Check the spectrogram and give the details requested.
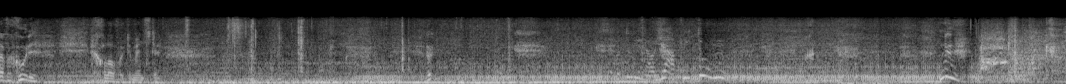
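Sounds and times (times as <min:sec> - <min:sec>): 
speech: 0:00.0 - 0:02.6, 0:04.2 - 0:04.7, 0:06.5 - 0:07.7, 0:09.4 - 0:10.1
car engine rumbling while driving at speed in pursuit: 0:00.0 - 0:10.6.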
